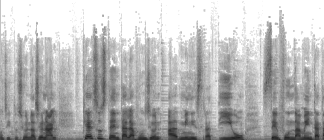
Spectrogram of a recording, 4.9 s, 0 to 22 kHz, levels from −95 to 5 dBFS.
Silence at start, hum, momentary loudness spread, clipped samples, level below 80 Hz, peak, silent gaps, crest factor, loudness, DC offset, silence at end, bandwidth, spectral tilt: 0 s; none; 7 LU; under 0.1%; -34 dBFS; -2 dBFS; none; 16 dB; -16 LUFS; under 0.1%; 0 s; 18 kHz; -4.5 dB/octave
